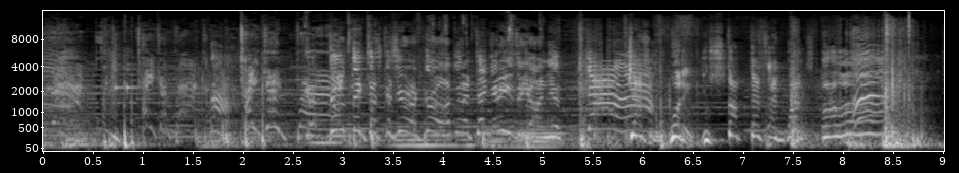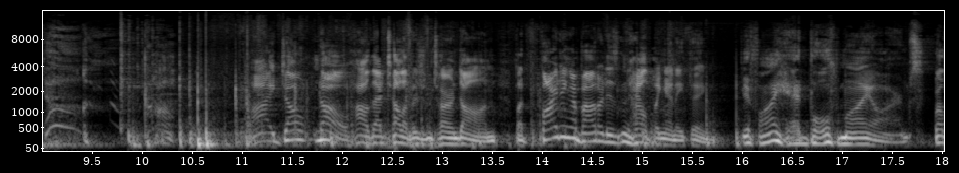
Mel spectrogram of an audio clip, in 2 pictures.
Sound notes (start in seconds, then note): 5.3 yells; 7.7 yells; 7.9 shrieks; 9.0 gasps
